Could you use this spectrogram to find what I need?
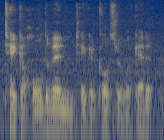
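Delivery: ordinary delivery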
